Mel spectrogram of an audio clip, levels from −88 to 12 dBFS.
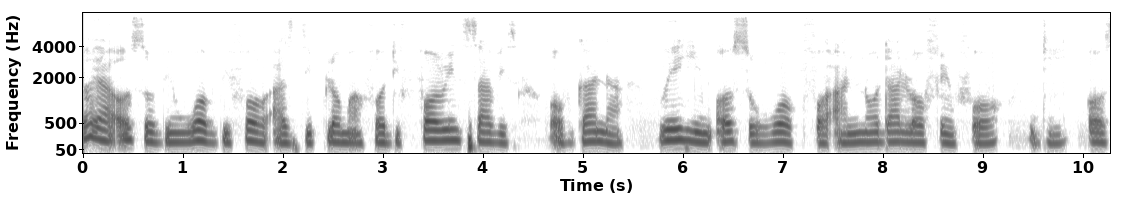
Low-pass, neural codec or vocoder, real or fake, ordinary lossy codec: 7.2 kHz; none; real; none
